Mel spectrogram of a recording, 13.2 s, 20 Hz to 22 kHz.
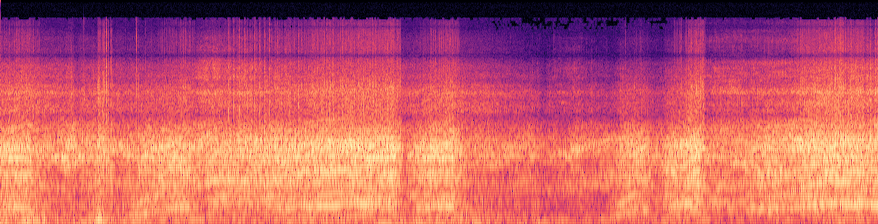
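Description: Supercharged Audi 4.2 V8 drift car engine revving hard on a drift run, its pitch climbing and falling repeatedly, with short drops about six and ten seconds in.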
